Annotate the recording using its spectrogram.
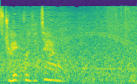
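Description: A young woman speaks into a close microphone with animation.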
